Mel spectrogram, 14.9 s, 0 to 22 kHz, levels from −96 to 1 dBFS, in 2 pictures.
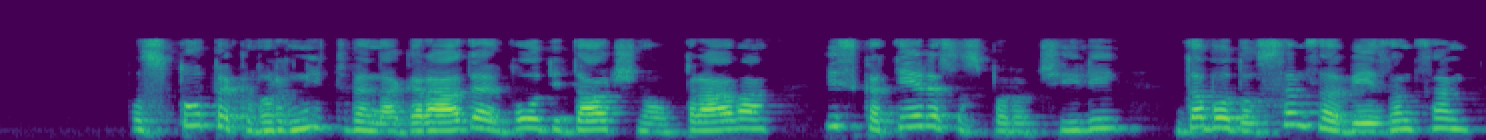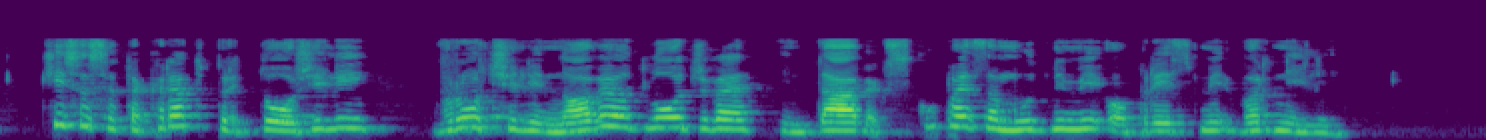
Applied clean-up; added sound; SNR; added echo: none; none; none; none.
